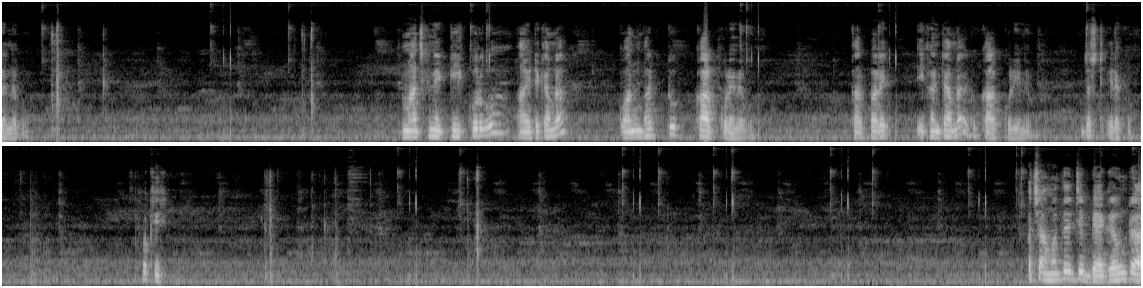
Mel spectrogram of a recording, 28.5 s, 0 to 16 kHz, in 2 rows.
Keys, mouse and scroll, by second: 9.2-14.0 drag, 14.0 scroll down 1, 17.7 scroll up 1, 19.2-28.4 ctrl+drag.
